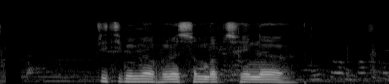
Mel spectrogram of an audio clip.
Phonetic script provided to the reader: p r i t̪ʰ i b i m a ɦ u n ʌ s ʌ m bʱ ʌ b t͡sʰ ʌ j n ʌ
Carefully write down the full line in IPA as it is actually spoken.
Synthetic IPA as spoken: p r i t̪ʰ i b i m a ɦ u n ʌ s ʌ m bʱ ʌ b t͡sʰ ʌ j n ʌ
